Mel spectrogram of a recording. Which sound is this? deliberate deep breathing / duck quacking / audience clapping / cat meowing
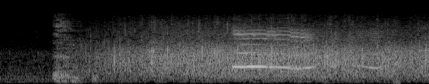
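audience clapping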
